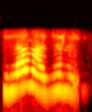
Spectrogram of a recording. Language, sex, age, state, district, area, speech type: Assamese, female, 18-30, Assam, Majuli, urban, conversation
